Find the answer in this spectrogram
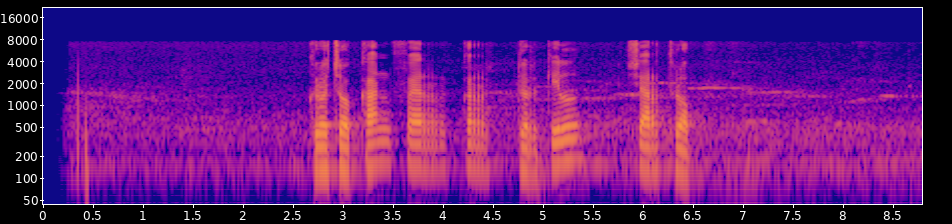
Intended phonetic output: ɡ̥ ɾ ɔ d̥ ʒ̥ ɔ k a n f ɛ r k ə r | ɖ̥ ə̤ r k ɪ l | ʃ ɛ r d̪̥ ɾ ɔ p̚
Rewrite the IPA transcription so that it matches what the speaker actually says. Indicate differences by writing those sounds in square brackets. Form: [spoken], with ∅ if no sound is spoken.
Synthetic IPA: ɡ̥ ɾ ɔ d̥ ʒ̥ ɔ k a n f ɛ r k ə r | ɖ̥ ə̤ r k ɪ l | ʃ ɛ r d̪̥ ɾ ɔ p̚

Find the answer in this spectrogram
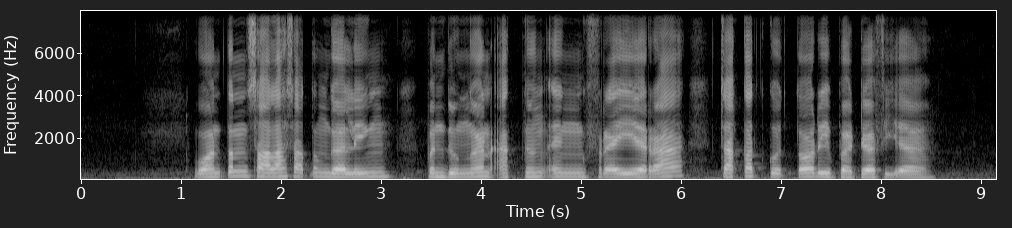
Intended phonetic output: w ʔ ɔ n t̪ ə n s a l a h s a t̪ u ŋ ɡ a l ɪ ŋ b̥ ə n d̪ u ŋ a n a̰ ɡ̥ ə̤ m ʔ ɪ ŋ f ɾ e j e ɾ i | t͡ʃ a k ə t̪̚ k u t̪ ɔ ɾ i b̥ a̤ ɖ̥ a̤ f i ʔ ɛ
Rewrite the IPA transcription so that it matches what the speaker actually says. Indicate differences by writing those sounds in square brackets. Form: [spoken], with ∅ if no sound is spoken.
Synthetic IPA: w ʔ ɔ n t̪ ə n s a l a h s a t̪ u ŋ ɡ a l ɪ ŋ b̥ ə n d̪ u ŋ a n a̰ ɡ̥ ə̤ [ŋ] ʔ ɪ ŋ f ɾ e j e ɾ [a] | t͡ʃ a k ə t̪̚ k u t̪ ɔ ɾ i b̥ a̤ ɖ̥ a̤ f i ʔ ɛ

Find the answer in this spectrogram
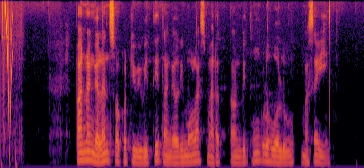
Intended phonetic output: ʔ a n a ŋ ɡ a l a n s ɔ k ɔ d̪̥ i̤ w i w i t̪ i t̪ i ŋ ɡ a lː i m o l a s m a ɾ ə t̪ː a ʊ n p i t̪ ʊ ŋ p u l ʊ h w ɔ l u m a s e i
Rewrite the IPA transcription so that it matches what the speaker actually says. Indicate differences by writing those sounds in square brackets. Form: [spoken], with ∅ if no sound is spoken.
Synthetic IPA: [p] a n a ŋ ɡ a l a n s ɔ k ɔ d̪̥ i̤ w i w i t̪ i t̪ [a] ŋ ɡ a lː i m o l a s m a ɾ ə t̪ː a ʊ n p i t̪ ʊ ŋ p u l ʊ h w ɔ l u m a s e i

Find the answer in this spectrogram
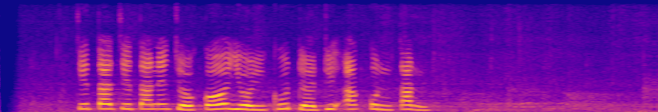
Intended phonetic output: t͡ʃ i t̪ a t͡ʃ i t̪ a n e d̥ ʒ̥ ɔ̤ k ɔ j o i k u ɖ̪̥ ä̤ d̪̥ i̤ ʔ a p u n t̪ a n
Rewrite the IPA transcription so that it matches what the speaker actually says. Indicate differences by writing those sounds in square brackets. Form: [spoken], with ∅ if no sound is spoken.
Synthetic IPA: t͡ʃ i t̪ a t͡ʃ i t̪ a n e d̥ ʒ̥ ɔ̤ k ɔ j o i k u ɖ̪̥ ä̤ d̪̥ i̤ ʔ a [k] u n t̪ a n

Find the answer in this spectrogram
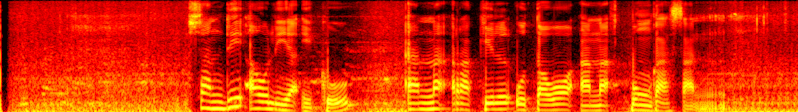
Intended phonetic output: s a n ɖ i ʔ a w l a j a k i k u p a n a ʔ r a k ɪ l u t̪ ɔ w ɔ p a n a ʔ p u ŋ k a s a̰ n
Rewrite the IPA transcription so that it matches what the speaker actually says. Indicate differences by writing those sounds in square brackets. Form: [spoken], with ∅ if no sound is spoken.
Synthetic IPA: s a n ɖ i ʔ a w l [i] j a [ʔ] i k u [ʔ] a n a ʔ r a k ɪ l u t̪ ɔ w ɔ [ʔ] a n a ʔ p u ŋ k a s a̰ n

